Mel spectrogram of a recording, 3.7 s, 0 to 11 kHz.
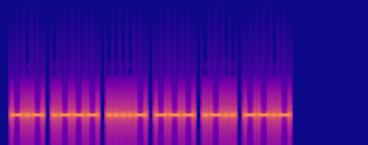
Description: Morse code, heard as a keyed tone, about 34 wpm, 700 Hz. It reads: KJ4OLQ
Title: USA Call Signs Repeated 2x 35wpm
